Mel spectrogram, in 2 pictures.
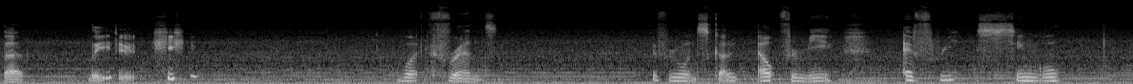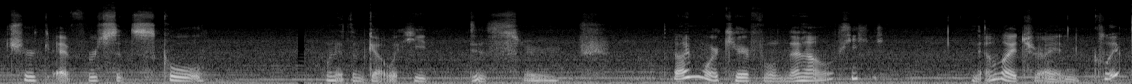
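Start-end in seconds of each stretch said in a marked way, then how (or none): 1.4-4.0 soft tittering laugh; giggle. Acted. Visitor putting off talk of bad times, giggling. 19.7-21.0 brief soft titter; giggle. Acted. Visitor hinting someone got what he deserved, giggling.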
